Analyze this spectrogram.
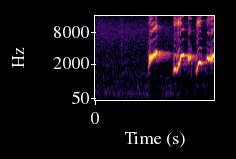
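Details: Red-whiskered bulbul used as a decoy for luring others, singing a brief, clean burst: a bright upslurred whistle, then a couple of swooping notes running into a sustained warble as the clip ends.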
